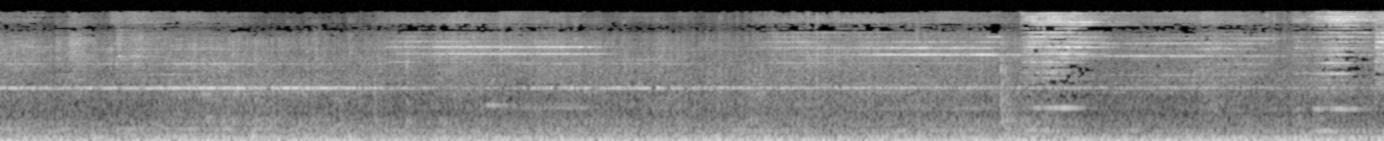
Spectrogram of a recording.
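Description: Freight cars (boxcars and covered hoppers) rolling past on the rails: a steady, loud low rumble of wheels on track with a thin, high-pitched wheel squeal held over it.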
